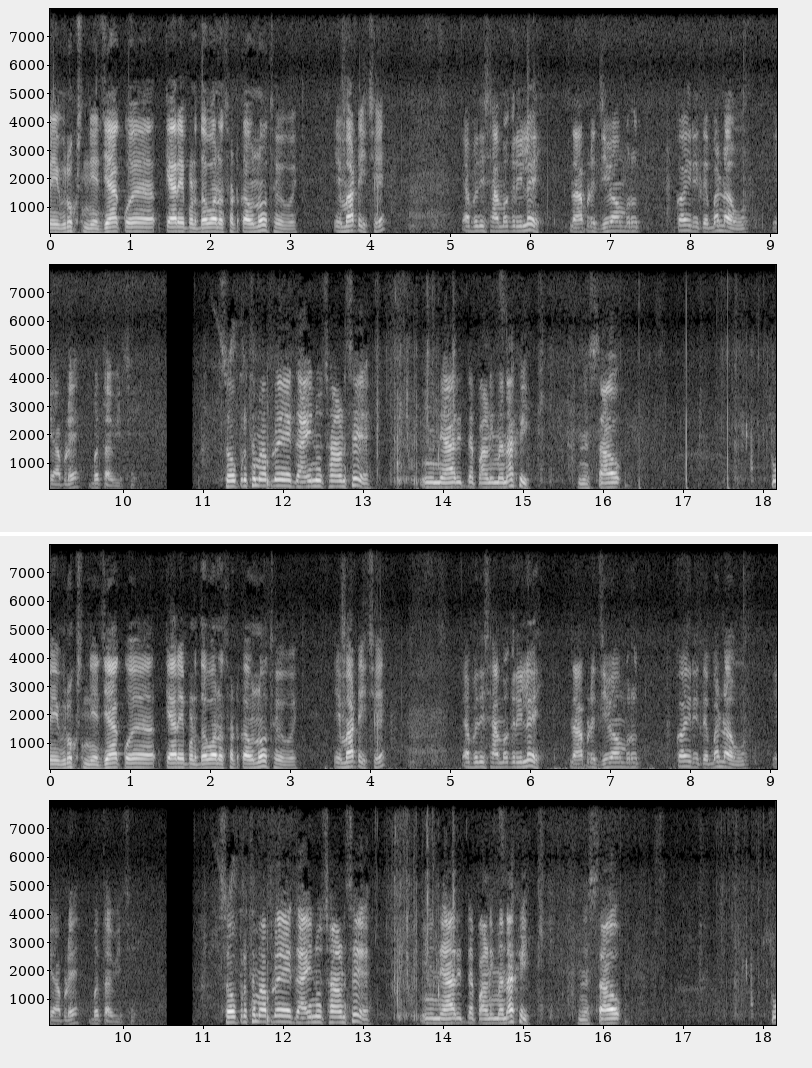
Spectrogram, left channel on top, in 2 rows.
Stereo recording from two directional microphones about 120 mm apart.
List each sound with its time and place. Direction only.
0.0 s speech: 25° right (ahead or behind)
2.2 s a man's voice: centre (ahead or behind)
11.3 s speech: 65° right (ahead or behind)
13.7 s speech: 45° right (ahead or behind)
